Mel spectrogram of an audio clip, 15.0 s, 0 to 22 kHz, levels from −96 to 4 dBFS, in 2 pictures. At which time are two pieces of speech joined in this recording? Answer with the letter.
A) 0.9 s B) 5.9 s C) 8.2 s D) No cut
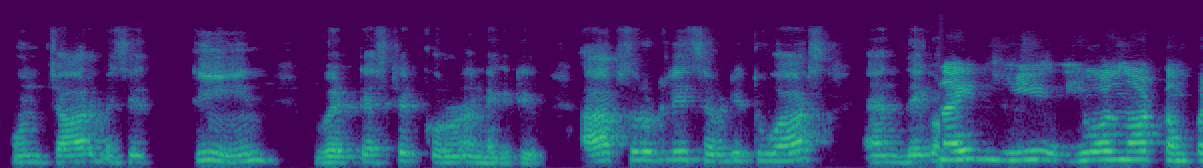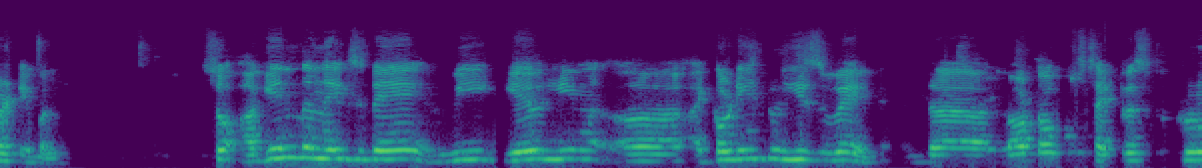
B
